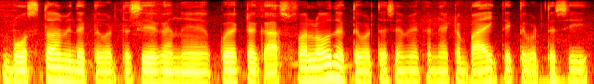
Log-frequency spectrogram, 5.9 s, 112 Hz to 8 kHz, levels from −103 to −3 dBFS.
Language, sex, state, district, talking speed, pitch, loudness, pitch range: Bengali, male, Tripura, West Tripura, 150 wpm, 115 Hz, -18 LUFS, 110-120 Hz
